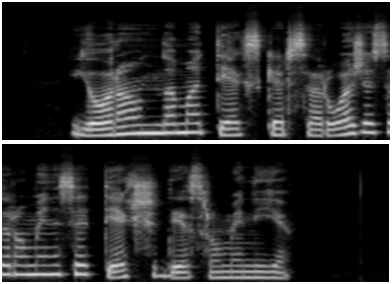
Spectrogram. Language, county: Lithuanian, Panevėžys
